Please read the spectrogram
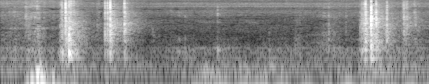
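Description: Faint crunches of someone chewing a crispy breaded, oven-baked chicken foot: a few short, sharp cracks, the last near the end.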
